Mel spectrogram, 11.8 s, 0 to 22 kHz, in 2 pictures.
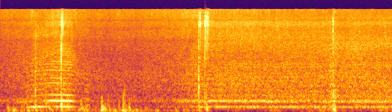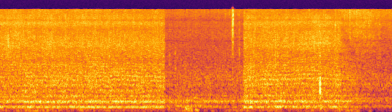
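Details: A Western honey bee swarm on a grape vine in a backyard near an apple orchard in Innisfil, July 22, 2015, gives a steady, low, droning hum with a rich, buzzy overtone.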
